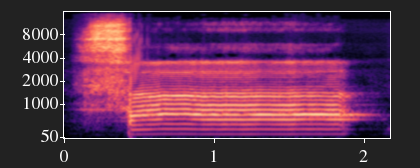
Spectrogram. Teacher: জিহ্বার আগা সামনের উপরের দুই দাঁতের আগার সঙ্গে লাগিয়ে উচ্চারিত হয়।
